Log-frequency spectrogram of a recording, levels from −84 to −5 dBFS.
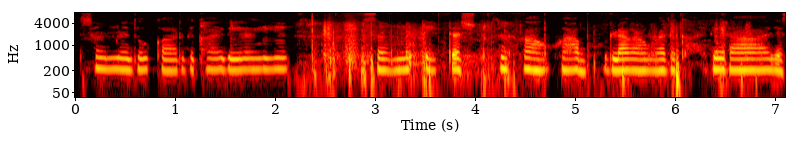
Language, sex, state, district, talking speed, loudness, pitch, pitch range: Hindi, female, Bihar, Purnia, 160 wpm, -37 LUFS, 215 Hz, 210-220 Hz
